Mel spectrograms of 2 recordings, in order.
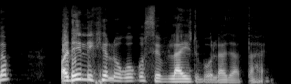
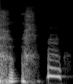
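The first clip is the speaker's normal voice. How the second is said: a quick high giggle, soft; a brief amused laugh; short laugh; 8 semitones higher, 5 dB quieter than usual. Real, not acted. Teacher laughing at a viewer's silly game idea. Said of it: "अरे हंस रहा हूँ यार".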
